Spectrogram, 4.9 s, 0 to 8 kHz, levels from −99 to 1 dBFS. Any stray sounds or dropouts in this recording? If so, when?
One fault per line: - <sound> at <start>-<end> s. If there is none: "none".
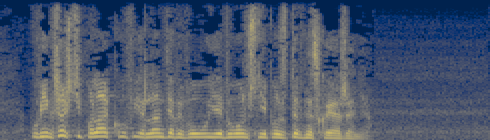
none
